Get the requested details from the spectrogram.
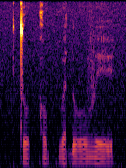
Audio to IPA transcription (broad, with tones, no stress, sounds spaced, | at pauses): t o˨ k ɔ˨ kʷ a˨ ɗ oː˨˦ β e˨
